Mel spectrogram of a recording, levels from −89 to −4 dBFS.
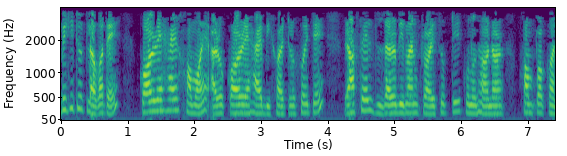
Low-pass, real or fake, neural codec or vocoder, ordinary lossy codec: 3.6 kHz; real; none; none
